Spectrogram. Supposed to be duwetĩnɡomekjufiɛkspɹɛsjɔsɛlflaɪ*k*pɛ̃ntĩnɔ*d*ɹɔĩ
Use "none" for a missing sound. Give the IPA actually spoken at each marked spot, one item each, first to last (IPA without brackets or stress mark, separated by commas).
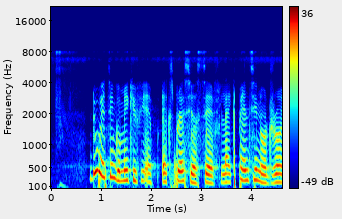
k, d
